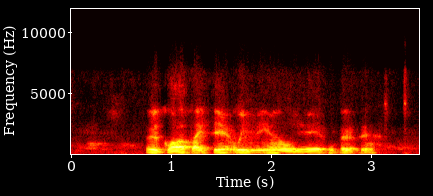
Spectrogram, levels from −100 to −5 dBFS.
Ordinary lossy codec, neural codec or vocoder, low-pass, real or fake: Opus, 24 kbps; codec, 16 kHz, 1.1 kbps, Voila-Tokenizer; 7.2 kHz; fake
